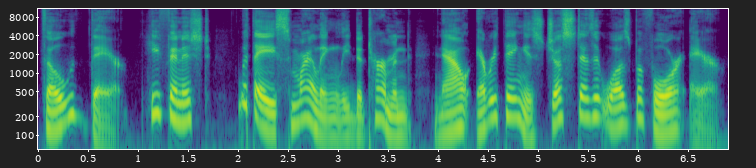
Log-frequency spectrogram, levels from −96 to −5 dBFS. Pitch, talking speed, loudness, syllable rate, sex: 135 Hz, 150 wpm, -20 LUFS, 5.2 syllables/s, male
